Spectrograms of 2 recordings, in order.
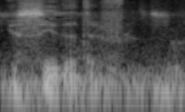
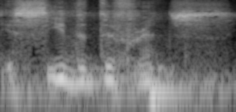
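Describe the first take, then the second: First: Whispered question; hushed, secret-telling whisper. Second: Said in the usual way. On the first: Shown as a demonstration. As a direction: lean in and whisper it.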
